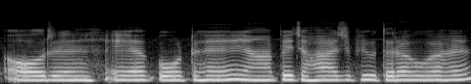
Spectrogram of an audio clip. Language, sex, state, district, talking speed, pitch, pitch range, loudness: Hindi, female, Haryana, Rohtak, 125 wpm, 200 Hz, 195-205 Hz, -13 LUFS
